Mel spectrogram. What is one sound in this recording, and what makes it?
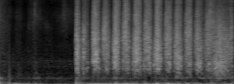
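A stiff brush scrubs rapidly against a foam insole.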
